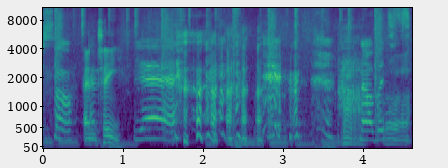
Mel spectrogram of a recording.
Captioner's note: laughs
